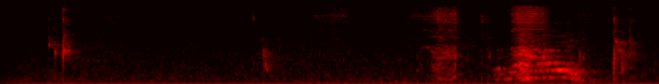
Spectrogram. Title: Cutest baby having hiccups 😘😘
